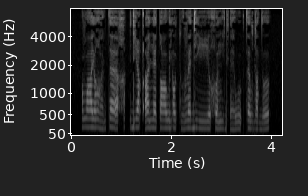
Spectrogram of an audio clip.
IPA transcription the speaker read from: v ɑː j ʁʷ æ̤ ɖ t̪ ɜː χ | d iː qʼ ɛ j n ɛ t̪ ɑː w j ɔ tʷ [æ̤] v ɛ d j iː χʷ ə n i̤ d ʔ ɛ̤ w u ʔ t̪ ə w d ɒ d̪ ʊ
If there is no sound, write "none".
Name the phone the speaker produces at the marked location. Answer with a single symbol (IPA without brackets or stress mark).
ə̤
